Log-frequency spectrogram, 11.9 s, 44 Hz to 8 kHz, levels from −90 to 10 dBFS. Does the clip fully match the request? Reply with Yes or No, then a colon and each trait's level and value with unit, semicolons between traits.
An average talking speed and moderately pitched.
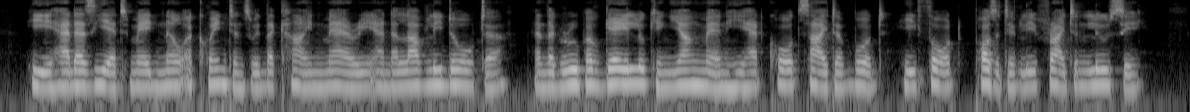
Yes: average, 170 wpm; medium, 145 Hz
